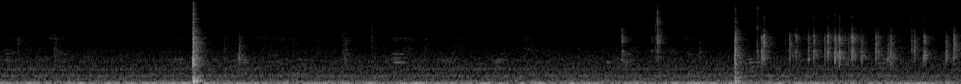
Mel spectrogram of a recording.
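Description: Steady clicky typing on an NZXT Function MiniTKL mechanical keyboard with custom switches, rapid keystrokes with a couple of sharper snaps standing out, close and clear with no talking.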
